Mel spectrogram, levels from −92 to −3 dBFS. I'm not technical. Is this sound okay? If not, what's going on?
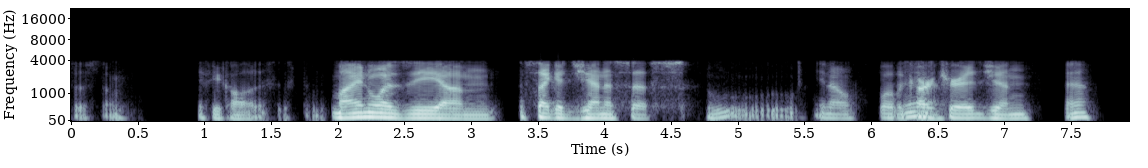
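No. The speech went through the iLBC codec, a phone-call compressor that strips everything above 4 kHz, so the voice sounds muffled, slightly rough and synthetic. At 1.44 to 1.48 s and again at 6.14 to 6.18 s, lost iLBC frames meant the decoder briefly patched the gap, leaving a short buzzy, held sound before speech snaps back.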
